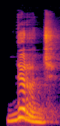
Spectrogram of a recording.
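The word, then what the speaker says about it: درج: Next one, I see only one vowel in here, so the entire word is only one syllable, and this would be dirj.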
